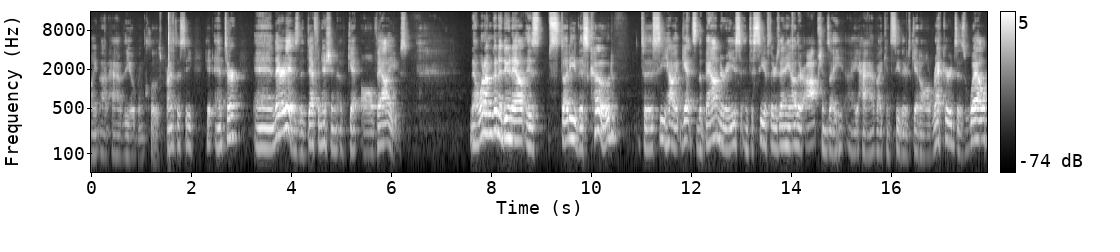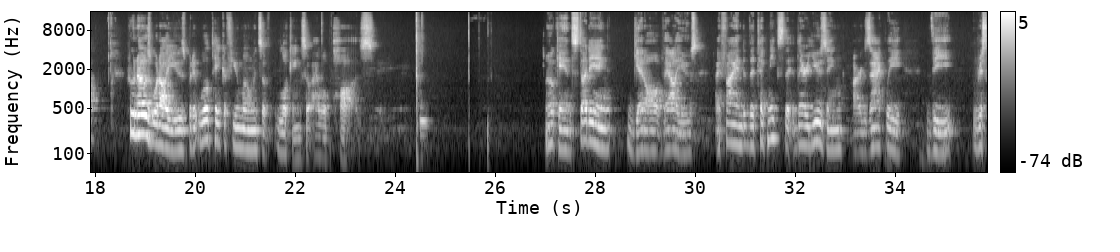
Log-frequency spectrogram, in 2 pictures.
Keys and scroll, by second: 1.5 Return, 24.4 alt+shift+super+space, 25.5 alt+shift+super+z.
